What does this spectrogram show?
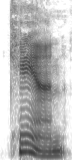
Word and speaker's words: can: teacher in a school she says the word can a bit faster and the vowel sound changes from a like an apple to the schah uh this change of vowel sound is something that happens when we talk faster that's a funny word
